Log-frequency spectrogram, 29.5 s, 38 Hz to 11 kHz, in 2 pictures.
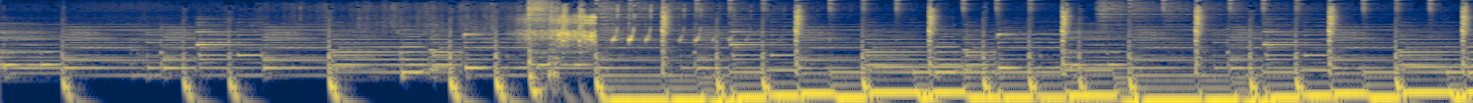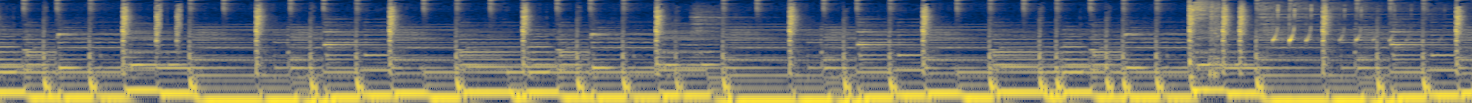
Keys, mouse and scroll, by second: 0.6 click, 0.8 click, 1.6-1.9 scroll up 3, 1.9 shift+middle click, 2.2 Tab, 2.5 Tab, 3.0-3.7 scroll down 3, 4.2 shift+middle click, 4.8 click, 6.5 click, 6.8 g, 8.6 click, 8.8 g, 10.0 click, 11.3 j, 11.8 click, 12.6 shift+click, 13.3 shift+click, 14.3 Delete, 15.6 click, 16.2 e, 16.6 r, 17.0 g, 18.0 click, 18.3 click, 18.5 g, 18.8 s, 19.1 middle click, 19.8 Tab, 19.9 right click, 20.0 middle click, 20.3 click, 20.4 Tab, 20.4 middle click, 20.9 g, 21.1 r, 21.3 g, 21.9 click, 22.1 g, 22.4 middle click, 22.6 click, 23.1 click, 23.1 middle click, 23.3 g, 23.7 click, 23.8 g, 25.1 middle click, 25.4 Tab, 25.5 middle click, 25.7 Tab, 25.9 middle click, 26.1 click, 26.2 middle click, 26.7 s, 27.6 click, 28.6 g, 29.1 Tab, 29.4 Tab.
